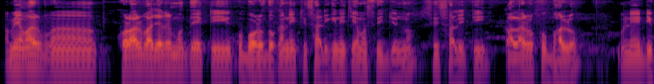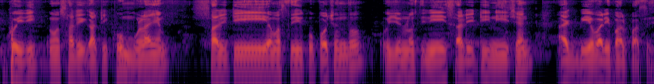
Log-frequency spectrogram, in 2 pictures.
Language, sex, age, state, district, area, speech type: Bengali, male, 60+, West Bengal, Paschim Medinipur, rural, spontaneous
